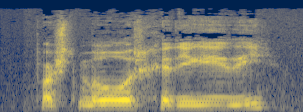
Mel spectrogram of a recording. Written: Port Mor Choille Ghillidh

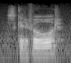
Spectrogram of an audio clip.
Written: Sgeir Mhor

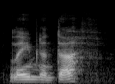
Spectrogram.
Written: Leum nan Damh

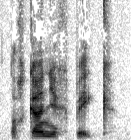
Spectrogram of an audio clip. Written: Loch Gainmheach Beag

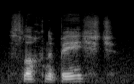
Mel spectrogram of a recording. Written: Sloc na Beiste

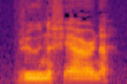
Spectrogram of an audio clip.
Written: Rubha na Fearna

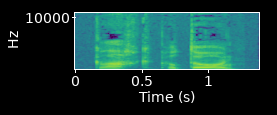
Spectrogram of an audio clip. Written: Glac Poll Domhainn

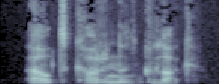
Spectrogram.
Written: alltcoirenancuileag

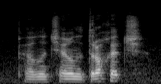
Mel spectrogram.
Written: Poll an t-Seann Drochaid

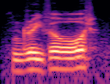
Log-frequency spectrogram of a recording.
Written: Ruigh Mhor

